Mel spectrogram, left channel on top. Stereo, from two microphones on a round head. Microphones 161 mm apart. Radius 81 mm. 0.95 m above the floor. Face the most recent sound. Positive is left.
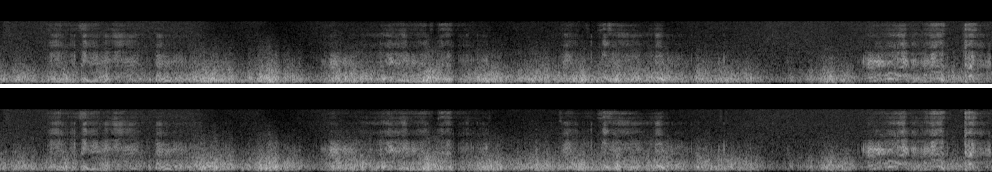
turn(degrees=-10)  # may be behind; listen again after turning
